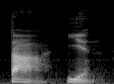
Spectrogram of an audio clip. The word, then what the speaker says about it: Dayan: However, it's not the case for Dayan, or its pronunciation is Dayan.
